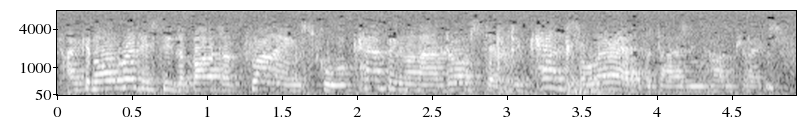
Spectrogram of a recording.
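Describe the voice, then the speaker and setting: An actress playing an exasperated, wisecracking American newspaper office worker in 1940s film serial style. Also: female voice, mid-range voice, fast talker, lightly acted. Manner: sardonic. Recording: echoey, noisy vintage soundtrack.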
